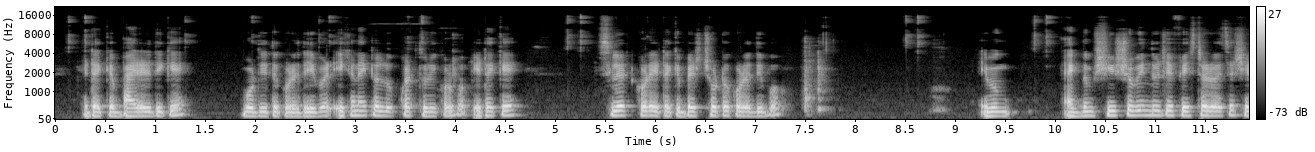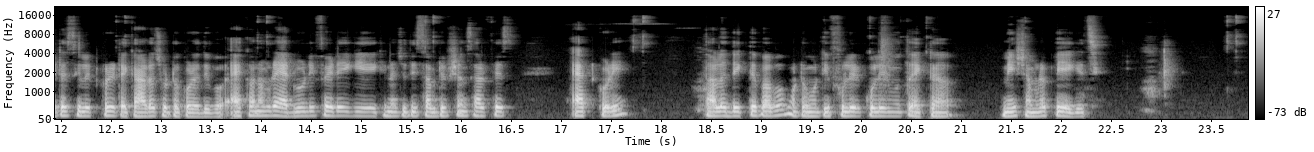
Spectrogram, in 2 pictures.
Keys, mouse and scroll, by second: 1.2 click, 2.3 ctrl+r, 4.0 s, 5.6 shift+middle click, 6.0-8.4 scroll up 1, 8.4 click, 9.7 click, 10.3-11.0 scroll up 1, 11.0 s, 13.8-17.0 drag, 17.6 click, 18.5-19.8 middle drag, 19.8 scroll up 1, 20.0-23.0 shift+middle drag, 23.0 Tab, 23.6 click.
